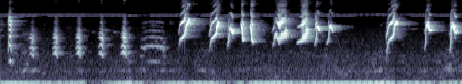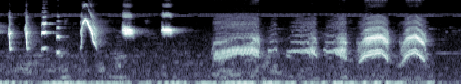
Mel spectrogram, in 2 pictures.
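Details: Long-tailed shrike singing hard as a provoking lure: a rapid string of short ticking notes, then varied sharp chirps and whistles, ending with several harsh, broad rasping calls.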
